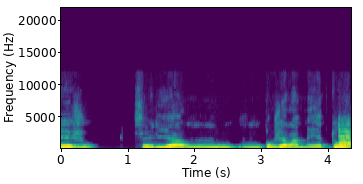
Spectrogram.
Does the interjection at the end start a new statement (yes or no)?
yes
